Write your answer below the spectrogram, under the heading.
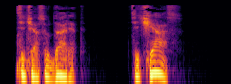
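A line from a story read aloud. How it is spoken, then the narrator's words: Stammering undertone. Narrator (Russian): Митрофанов сказал в полголоса, заикаясь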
